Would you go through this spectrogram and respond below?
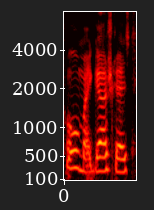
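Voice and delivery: ordinary talk, nothing marked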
